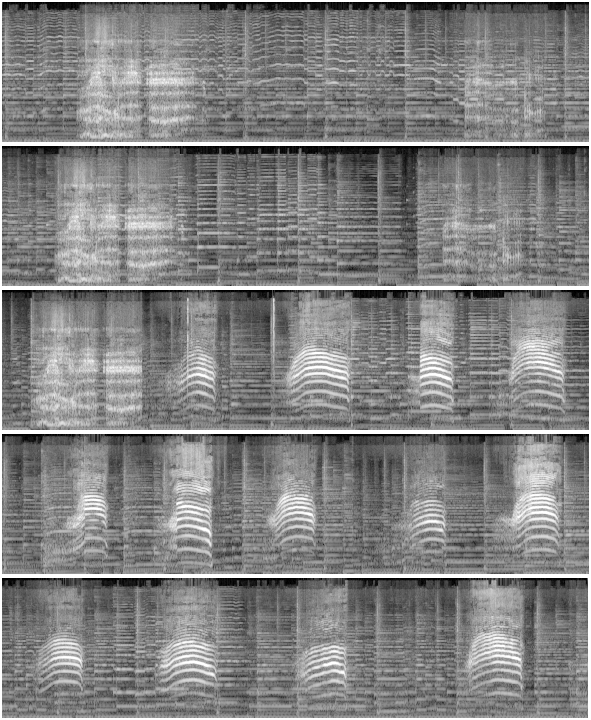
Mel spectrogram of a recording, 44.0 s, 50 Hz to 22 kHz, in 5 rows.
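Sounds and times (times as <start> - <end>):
background music with bass: 0.0 - 44.0
cat meowing: 20.1 - 20.8, 21.8 - 24.4, 25.0 - 26.1, 27.1 - 28.0, 28.8 - 29.6, 30.4 - 31.2, 32.4 - 33.1, 33.8 - 34.8, 35.7 - 36.5, 37.5 - 38.5, 39.6 - 40.5, 42.2 - 43.1.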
